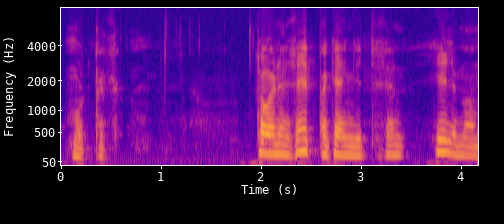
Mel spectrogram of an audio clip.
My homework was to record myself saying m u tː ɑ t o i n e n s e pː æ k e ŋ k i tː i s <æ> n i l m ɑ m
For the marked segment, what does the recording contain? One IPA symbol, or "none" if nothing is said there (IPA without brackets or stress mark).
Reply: e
